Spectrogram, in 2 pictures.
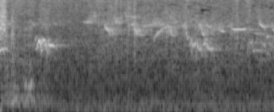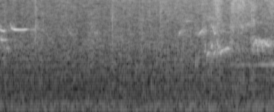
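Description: Birds chirping: scattered short, high chirps and twitters over a faint outdoor hiss.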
